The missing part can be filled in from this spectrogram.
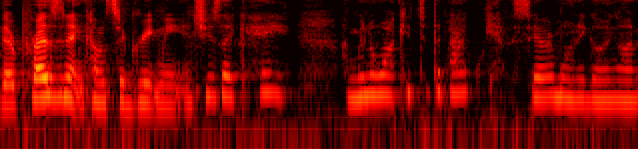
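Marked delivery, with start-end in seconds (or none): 1.8-4.8 calm, serene, very quiet, soft voice. Retelling how a sorority president greeted her: imitating a very quiet voice. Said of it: "It was a very quiet voice".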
